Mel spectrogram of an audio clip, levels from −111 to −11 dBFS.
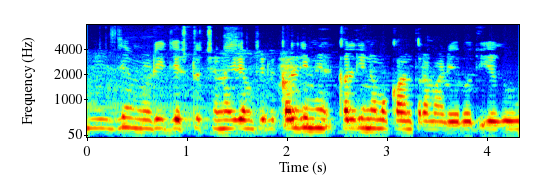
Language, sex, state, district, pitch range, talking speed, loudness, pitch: Kannada, female, Karnataka, Dharwad, 230-245 Hz, 150 wpm, -20 LUFS, 235 Hz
